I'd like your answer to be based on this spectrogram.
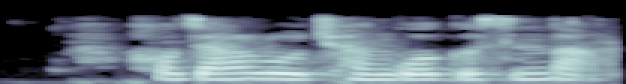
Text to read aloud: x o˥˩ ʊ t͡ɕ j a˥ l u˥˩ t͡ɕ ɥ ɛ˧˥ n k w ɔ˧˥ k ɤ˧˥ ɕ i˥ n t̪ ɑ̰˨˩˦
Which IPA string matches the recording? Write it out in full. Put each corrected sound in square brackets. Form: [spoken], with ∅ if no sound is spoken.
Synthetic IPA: x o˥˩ ʊ t͡ɕ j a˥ l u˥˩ [t͡ɕʰ] ɥ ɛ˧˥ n k w ɔ˧˥ k ɤ˧˥ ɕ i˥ n t̪ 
